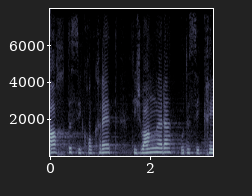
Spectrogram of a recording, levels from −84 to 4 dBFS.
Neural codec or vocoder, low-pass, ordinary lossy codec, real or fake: none; none; none; real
